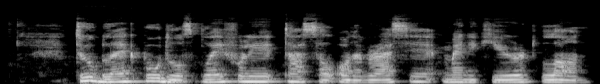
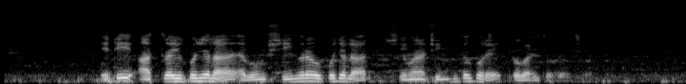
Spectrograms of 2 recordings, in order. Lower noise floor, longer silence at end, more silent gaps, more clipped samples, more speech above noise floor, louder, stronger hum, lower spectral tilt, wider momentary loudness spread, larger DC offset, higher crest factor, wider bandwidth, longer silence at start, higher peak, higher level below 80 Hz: second, -39 dBFS vs -49 dBFS; about the same, 0.1 s vs 0.2 s; neither; neither; second, 25 dB vs 32 dB; first, -14 LUFS vs -17 LUFS; neither; second, -5 dB/octave vs -11 dB/octave; second, 6 LU vs 12 LU; neither; about the same, 14 dB vs 16 dB; first, 9.4 kHz vs 4.3 kHz; second, 0.4 s vs 1 s; about the same, 0 dBFS vs -2 dBFS; first, -48 dBFS vs -56 dBFS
